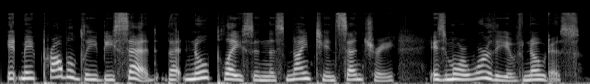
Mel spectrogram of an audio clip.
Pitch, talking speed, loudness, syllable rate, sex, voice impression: 230 Hz, 175 wpm, -15 LUFS, 5.1 syllables/s, female, very feminine, very adult-like, middle-aged, slightly tensed, slightly weak, bright, hard, very clear, fluent, slightly cool, very intellectual, refreshing, very sincere, very friendly, reassuring, very unique, very elegant, slightly wild, sweet, kind, slightly strict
